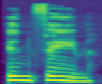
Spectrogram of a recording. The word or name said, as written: infame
